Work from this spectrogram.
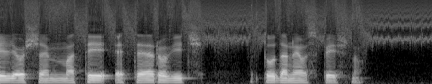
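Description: Converter idle tones run throughout the speech, a whistle near 3 kHz heard in the pauses and a grainy layer under quiet passages, sitting about 16 dB below the signal. An undithered delta-sigma converter settles into repeating bit patterns at low levels, and those patterns produce the tone.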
